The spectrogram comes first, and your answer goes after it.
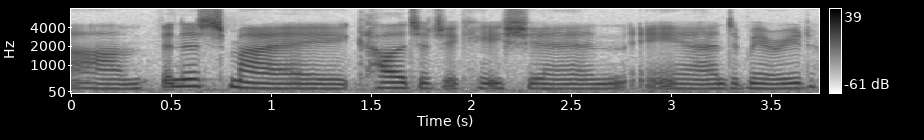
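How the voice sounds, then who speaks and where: A woman with an American accent uses a normal speaking voice, fairly low in pitch with fairly even intonation. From Mexico (Guadalajara), US-born. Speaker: nonprofit CEO.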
